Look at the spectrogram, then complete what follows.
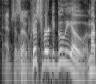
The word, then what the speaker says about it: DeGiulio: So Khristopher DeGiulio, am I pronouncing that right? It's DeGiulio. DeGiulio.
